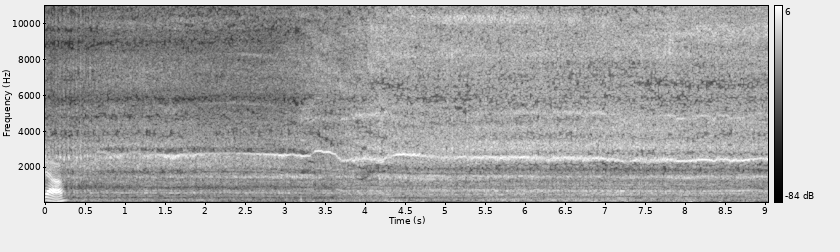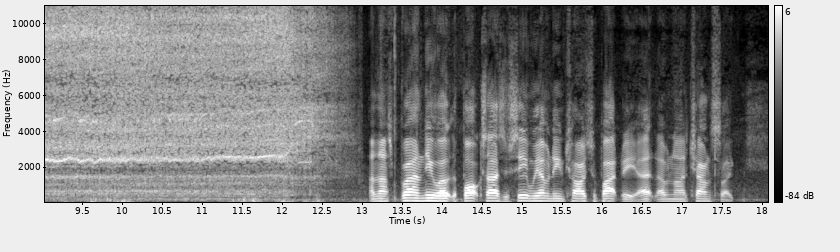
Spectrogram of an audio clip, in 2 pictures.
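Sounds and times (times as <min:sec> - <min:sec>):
battery chainsaw cutting wood: 0:00.0 - 0:13.0.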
